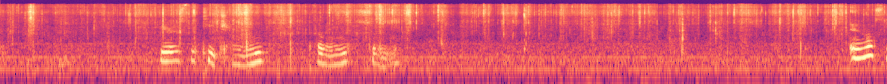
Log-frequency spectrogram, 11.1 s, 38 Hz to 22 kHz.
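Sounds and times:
low steady hum: 0:00.0 - 0:11.0
packaging crinkling: 0:00.0 - 0:11.0.

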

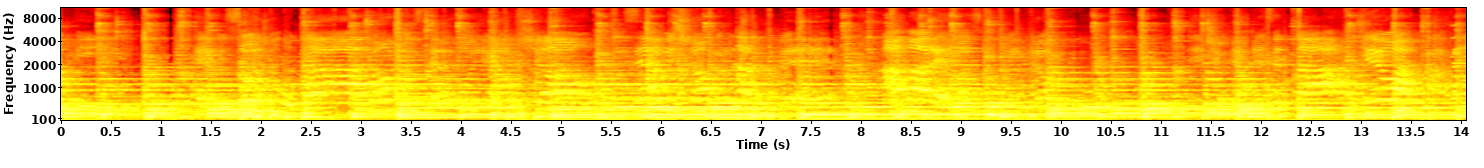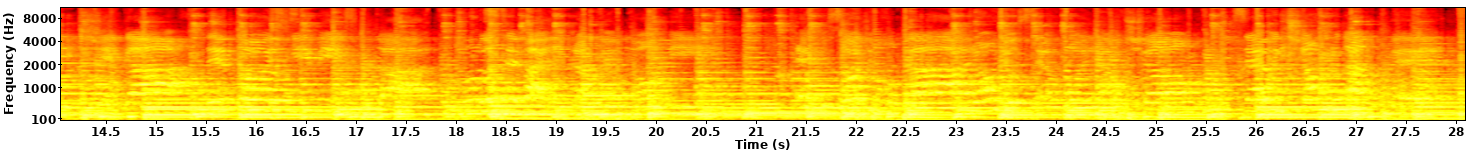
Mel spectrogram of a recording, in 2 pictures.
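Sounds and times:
conga drum: 0:00.0 - 0:28.0
girls singing together: 0:00.0 - 0:28.0
strummed acoustic guitar: 0:00.0 - 0:28.0
tambourine: 0:00.0 - 0:28.0.

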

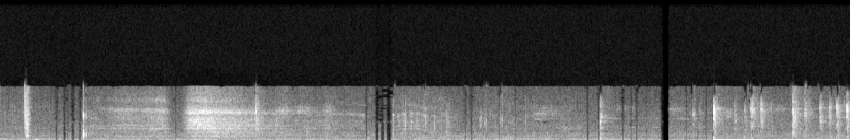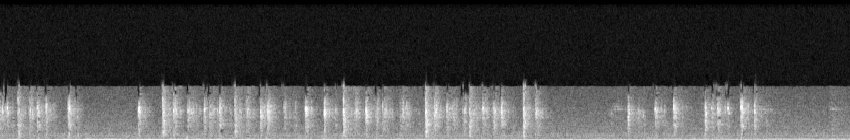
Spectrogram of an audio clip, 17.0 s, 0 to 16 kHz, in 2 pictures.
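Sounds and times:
faint steady hum: 0:00.0 - 0:17.0
typing on computer keyboard: 0:06.9 - 0:09.3, 0:09.9 - 0:14.0, 0:14.8 - 0:16.2.

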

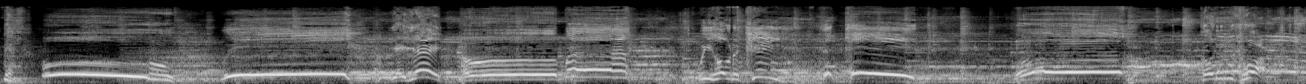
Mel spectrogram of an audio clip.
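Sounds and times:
person singing long notes: 0:00.4 - 0:07.0, 0:08.0 - 0:13.0
music: 0:01.3 - 0:13.0.

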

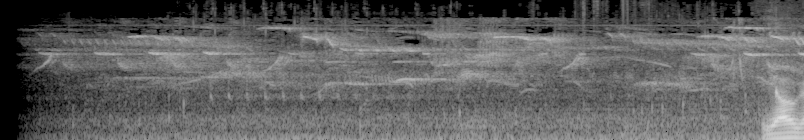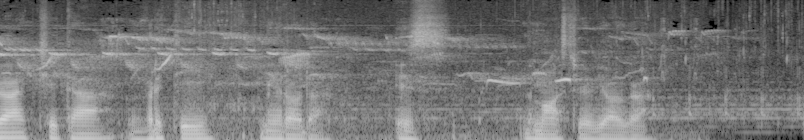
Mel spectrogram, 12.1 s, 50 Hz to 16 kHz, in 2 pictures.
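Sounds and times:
birds singing and chirping: 0:00.2 - 0:12.0.

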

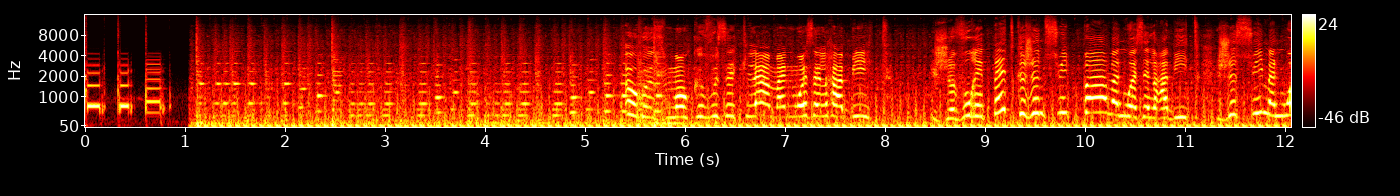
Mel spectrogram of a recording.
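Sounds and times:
light music: 0:01.1 - 0:08.2
cartoon helicopter rotor chop: 0:01.1 - 0:12.0.

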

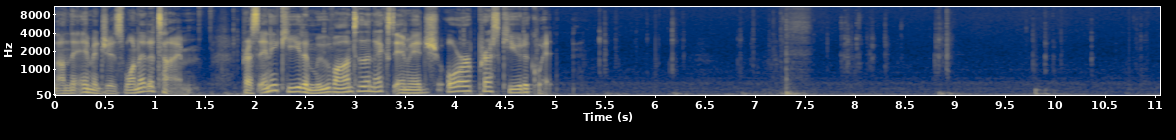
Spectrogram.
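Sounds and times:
keyboard keys clicking: 0:05.4 - 0:09.0.

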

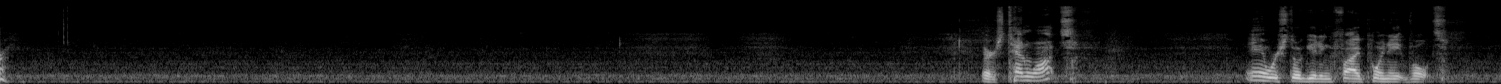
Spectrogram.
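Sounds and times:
small cooling fan humming: 0:00.0 - 0:15.0.

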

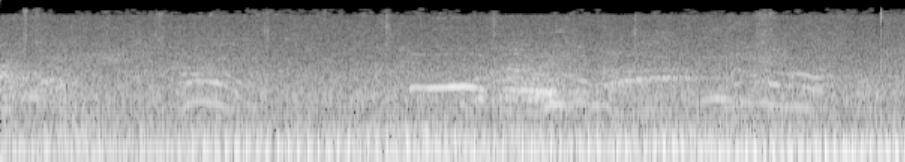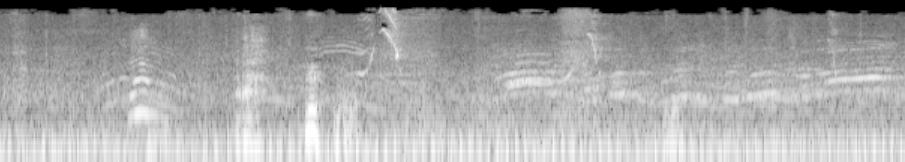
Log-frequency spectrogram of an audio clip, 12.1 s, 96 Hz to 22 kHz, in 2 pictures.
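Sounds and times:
monkeys coo and squeak calls: 0:06.8 - 0:09.0, 0:09.6 - 0:10.2
monkey high squeal: 0:08.4 - 0:08.8, 0:09.8 - 0:10.1.

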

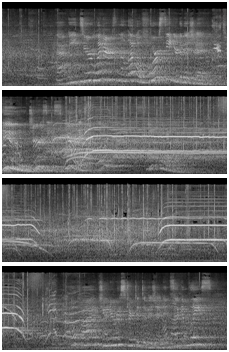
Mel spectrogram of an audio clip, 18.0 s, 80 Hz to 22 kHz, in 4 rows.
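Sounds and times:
crowd screaming and cheering: 0:05.4 - 0:15.4.

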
